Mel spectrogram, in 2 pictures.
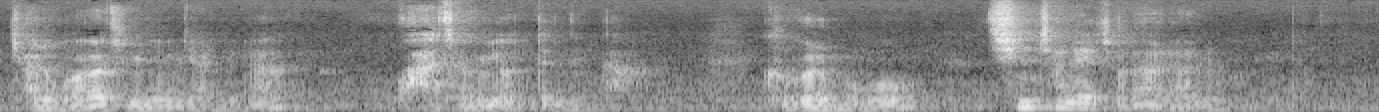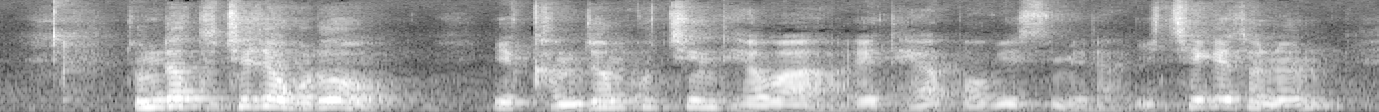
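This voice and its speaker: A man hosting a parenting channel, calmly explaining points from a parenting book and repeating the key ideas. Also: medium pitch, a little fast. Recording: echoey room with faint noise.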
